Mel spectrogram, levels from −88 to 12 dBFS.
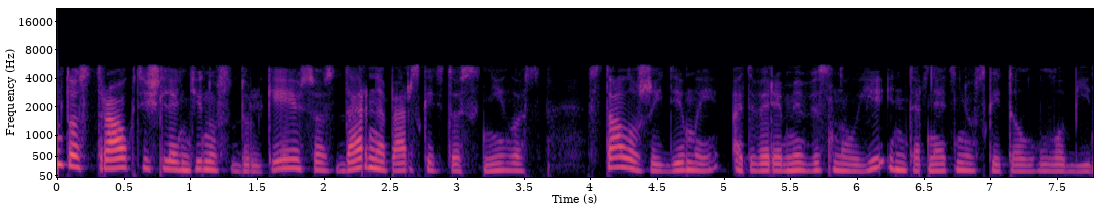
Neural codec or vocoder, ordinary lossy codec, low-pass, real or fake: none; AAC, 48 kbps; 5.4 kHz; real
